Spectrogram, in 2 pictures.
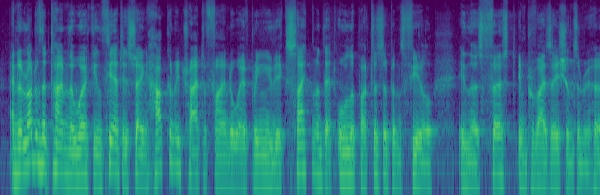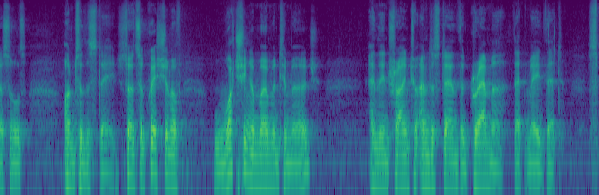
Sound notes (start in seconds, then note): none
